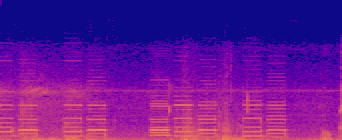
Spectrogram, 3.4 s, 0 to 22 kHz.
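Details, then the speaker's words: Repeating bursts of stacked electronic tones from a V60 BiPAP ventilator during simulation training; active ventilator alarm that needs assessment. "and that's the way the ventilator alarms so if you hear that noise that will be an active alarm that you will have to assess"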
